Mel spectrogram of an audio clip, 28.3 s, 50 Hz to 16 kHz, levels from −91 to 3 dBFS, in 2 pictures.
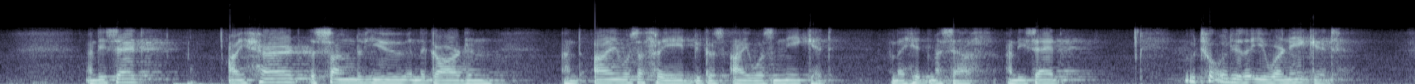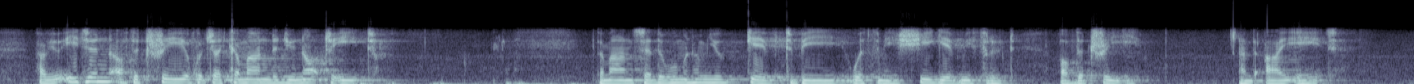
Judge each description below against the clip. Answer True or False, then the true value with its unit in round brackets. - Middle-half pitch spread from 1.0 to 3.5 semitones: True (2.9 semitones)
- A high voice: False (120 Hz)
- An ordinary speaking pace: True (150 wpm)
